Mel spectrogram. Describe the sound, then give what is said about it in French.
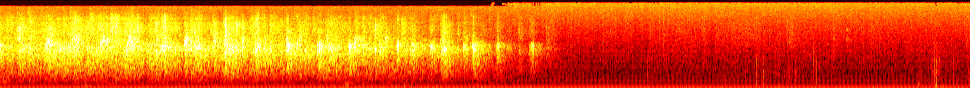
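A crowd at a church retreat applauds with dense, loud clapping for about six seconds, then the sound dies away into a low steady hum broken by a few stray claps. “Tu vas acclamer Dieu pour sa vie pendant qu'elle vient. Continue d'acclamer Jésus pour sa vie.”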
